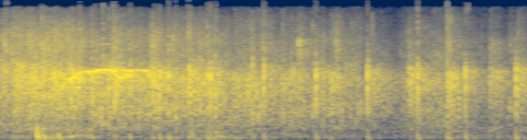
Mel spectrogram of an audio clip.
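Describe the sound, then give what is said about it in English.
Audience applause welcoming a reverend: a dense, sustained patter of many hands clapping, loud at first, then slowly thinning to scattered individual claps toward the end. “Let's give a warm welcome to Reverend Jonah Fetzer.”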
